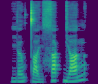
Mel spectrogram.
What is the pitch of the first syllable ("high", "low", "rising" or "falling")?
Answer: rising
